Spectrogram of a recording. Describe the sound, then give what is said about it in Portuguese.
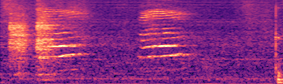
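A cat meows twice, two drawn-out, tonal cries about a second apart, fairly soft against a low steady background hum, with no one talking. “Gato miando.”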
